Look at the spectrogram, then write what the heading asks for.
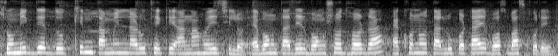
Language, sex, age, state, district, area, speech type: Bengali, female, 60+, West Bengal, Paschim Bardhaman, urban, read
